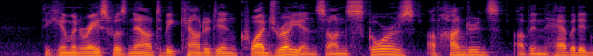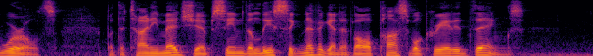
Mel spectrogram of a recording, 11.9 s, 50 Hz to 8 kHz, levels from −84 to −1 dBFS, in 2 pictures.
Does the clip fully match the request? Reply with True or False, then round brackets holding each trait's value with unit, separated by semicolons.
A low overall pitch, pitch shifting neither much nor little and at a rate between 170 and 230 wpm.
False (100 Hz; 3.7 semitones; 155 wpm)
